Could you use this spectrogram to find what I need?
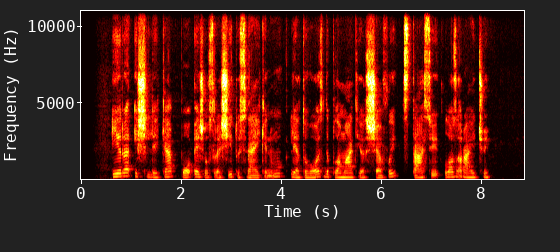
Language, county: Lithuanian, Kaunas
